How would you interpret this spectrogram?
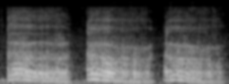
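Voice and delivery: loud Italian rolled rrr. Shown as a demonstration. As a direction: trill the tongue hard, rrr. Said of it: "or a rolled R, we also call it, is like an Italian".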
